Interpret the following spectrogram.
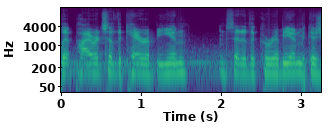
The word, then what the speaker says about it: Caribbean: sound like a fool it's Pirates of the Caribbean not Pirates of the Caribbean you sound like a sound like a man words can't describe what you sound like just don't just don't say it like that it's Caribbean and also it's caramel it's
